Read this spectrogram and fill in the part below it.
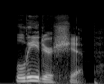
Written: leadership

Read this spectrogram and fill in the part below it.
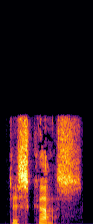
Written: discuss

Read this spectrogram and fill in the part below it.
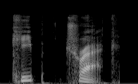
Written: keep track

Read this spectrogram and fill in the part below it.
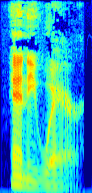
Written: anywhere

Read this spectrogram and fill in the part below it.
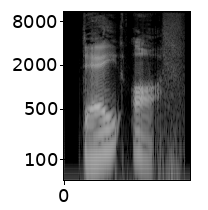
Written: day off

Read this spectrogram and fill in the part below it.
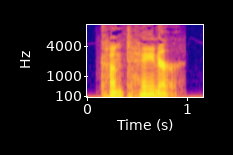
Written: container

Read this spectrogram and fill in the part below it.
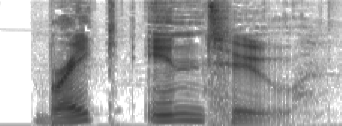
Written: break into

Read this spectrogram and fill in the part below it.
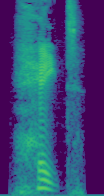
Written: hate

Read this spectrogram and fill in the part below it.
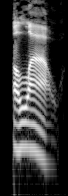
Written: allow

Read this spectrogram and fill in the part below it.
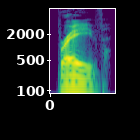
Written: brave

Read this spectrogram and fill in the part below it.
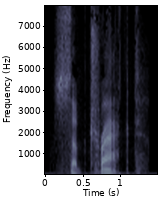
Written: subtract

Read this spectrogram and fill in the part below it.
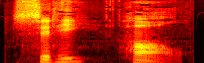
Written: city hall

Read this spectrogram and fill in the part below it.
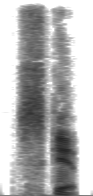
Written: skip

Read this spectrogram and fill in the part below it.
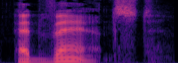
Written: advanced

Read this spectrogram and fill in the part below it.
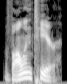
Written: volunteer

